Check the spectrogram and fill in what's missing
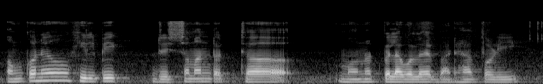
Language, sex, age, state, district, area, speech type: Assamese, male, 18-30, Assam, Udalguri, rural, spontaneous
